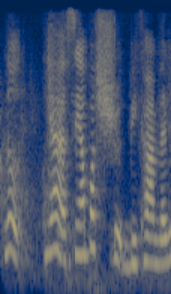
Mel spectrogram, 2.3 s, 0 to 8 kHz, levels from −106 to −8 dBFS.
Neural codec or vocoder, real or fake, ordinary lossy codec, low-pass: codec, 16 kHz, 1 kbps, X-Codec, WavLM features, trained on Multilingual LibriSpeech; fake; AAC, 32 kbps; 7.2 kHz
